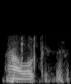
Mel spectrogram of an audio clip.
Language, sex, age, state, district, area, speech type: Kannada, male, 18-30, Karnataka, Shimoga, rural, conversation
